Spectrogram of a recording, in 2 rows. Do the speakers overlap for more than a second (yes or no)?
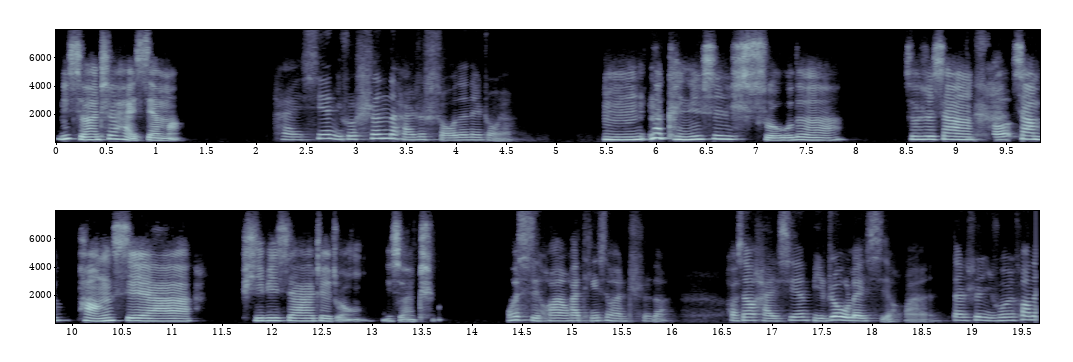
no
